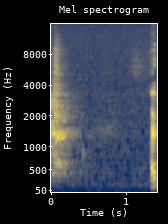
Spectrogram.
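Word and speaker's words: Shough: How do you pronounce his name? Tyler Shuck.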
